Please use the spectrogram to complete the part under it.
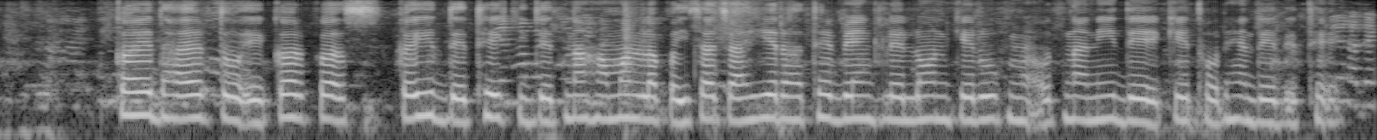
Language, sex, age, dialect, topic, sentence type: Chhattisgarhi, female, 18-24, Northern/Bhandar, banking, statement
